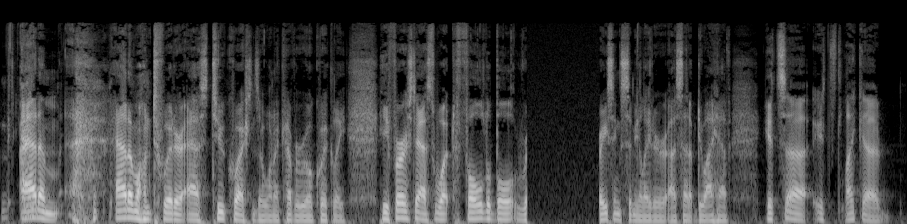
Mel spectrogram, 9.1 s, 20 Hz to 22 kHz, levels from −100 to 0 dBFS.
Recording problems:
audio freezing; at 5.5 s for 0.5 s

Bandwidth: 14.5 kHz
